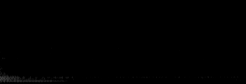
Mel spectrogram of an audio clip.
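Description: The last chord of a solo piano piece dying away over the first half second or so, with a faint low tone lingering, then near silence: room tone.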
